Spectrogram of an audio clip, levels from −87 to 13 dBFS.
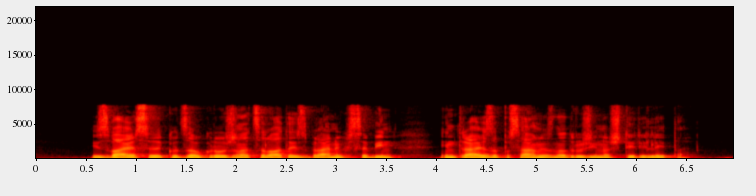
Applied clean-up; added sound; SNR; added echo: none; none; none; none.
